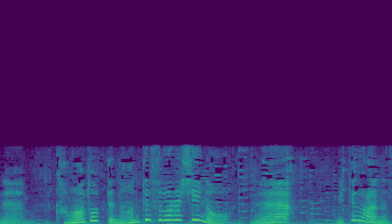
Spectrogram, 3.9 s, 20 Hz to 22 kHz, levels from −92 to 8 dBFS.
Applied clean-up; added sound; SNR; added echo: none; none; none; none.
